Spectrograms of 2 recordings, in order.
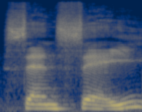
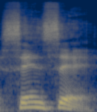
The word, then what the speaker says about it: sensei: it's s-n-s-e and so some people would say sensei sensei but it's actually a long e sensei sensei and in korean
